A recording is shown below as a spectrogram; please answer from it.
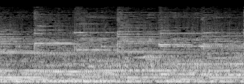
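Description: Javanese gamelan music: bronze metallophones strike a melody of ringing notes, about two new notes a second, over a steady low undertone.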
